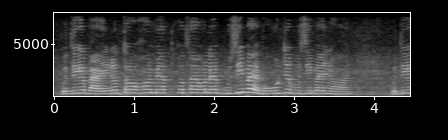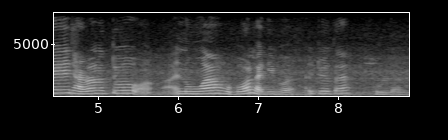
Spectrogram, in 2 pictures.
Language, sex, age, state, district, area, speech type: Assamese, female, 45-60, Assam, Nalbari, rural, spontaneous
